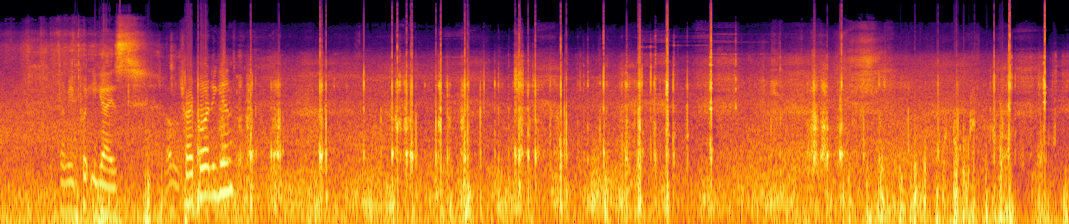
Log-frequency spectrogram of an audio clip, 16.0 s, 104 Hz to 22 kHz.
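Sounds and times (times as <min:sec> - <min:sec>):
steady low rumble: 0:00.0 - 0:16.0
camera handling clicks and knocks: 0:02.9 - 0:10.8.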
